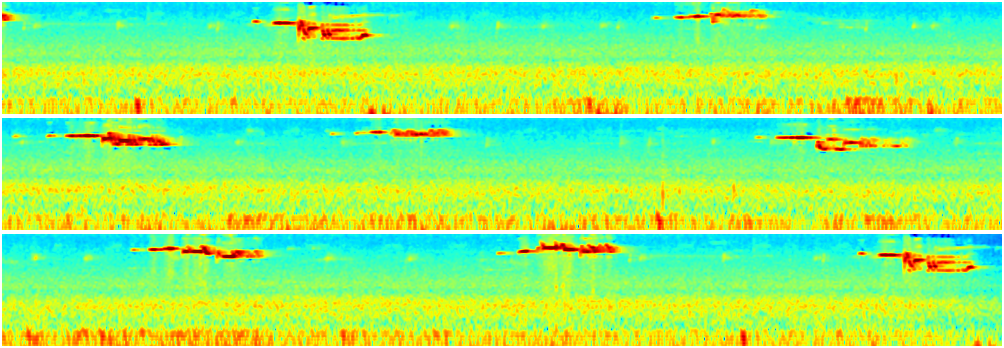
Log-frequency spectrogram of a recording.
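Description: Black-billed nightingale-thrush singing: short, high, whistled phrases of about a second each, repeated about every three and a half seconds, some sliding downward.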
